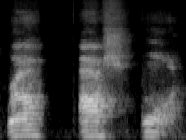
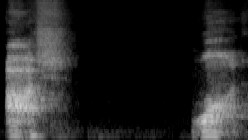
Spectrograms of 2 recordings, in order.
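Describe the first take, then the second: First: Each syllable is separated by a pause. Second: The syllables run together without pauses.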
